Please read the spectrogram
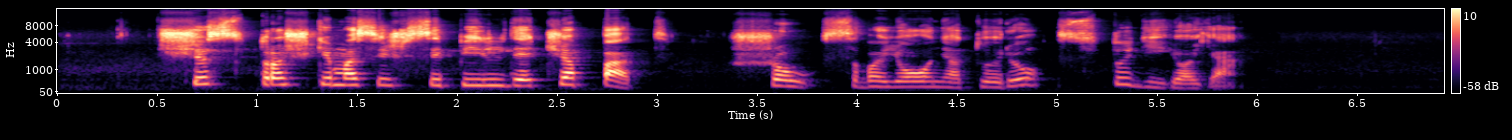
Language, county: Lithuanian, Vilnius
